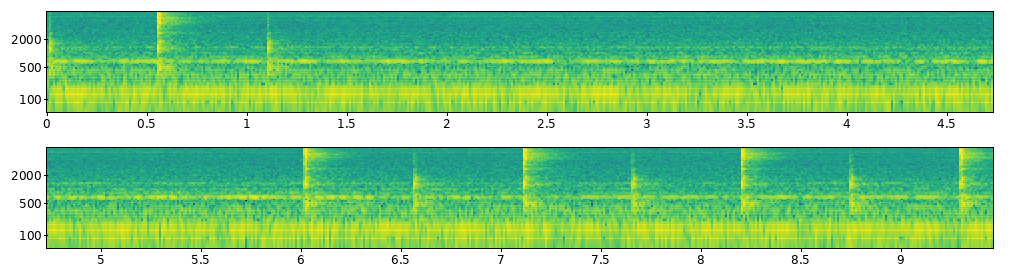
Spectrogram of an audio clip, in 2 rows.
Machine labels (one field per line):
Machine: valve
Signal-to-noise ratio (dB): 6 dB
